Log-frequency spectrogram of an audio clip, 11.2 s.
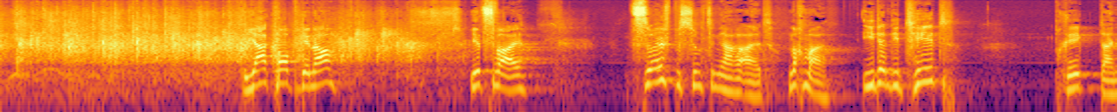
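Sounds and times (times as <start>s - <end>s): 
crowd applauding: 0.0s - 4.7s
speech: 2.4s - 3.5s, 4.7s - 5.4s, 6.4s - 9.6s, 10.6s - 11.1s.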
